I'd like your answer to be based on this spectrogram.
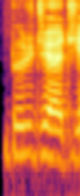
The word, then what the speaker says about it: Buttigieg: So our last quick story, this is around Pete Buttigieg. Did I say it right? – Buttigieg.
